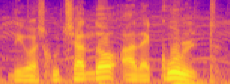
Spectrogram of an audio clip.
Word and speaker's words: The Cult: Llevo diciendo The Cult como un ceporro toda la puta vida. Y es The Cult.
